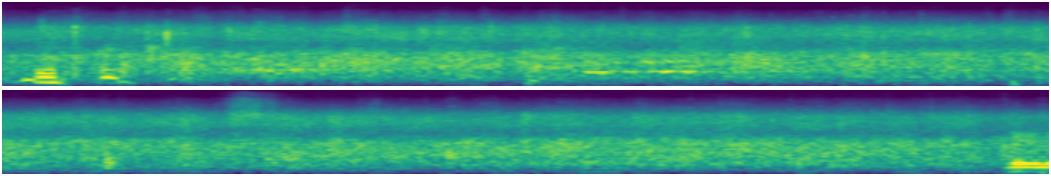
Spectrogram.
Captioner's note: applause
